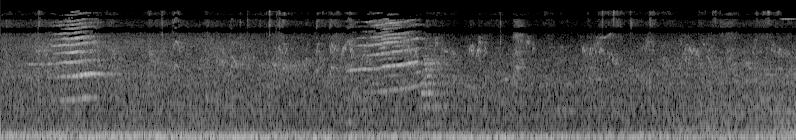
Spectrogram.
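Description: Wild bird calling twice, a short rising whistle about a second in and a longer run of rising whistles about five seconds in, over a steady low background rumble.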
